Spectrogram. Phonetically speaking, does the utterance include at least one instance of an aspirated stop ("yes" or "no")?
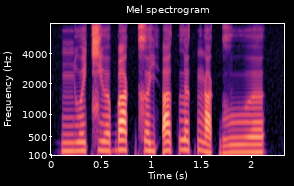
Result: no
